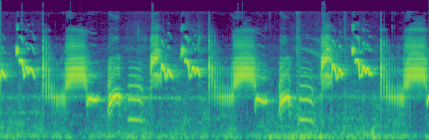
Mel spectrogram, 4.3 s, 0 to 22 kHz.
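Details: Asian pied starling (jalak suren) giving energetic song with varied fill phrases, meant to prompt caged birds to sing: one phrase of harsh rasping bursts with low whistled notes, repeated about every 1.7 seconds.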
